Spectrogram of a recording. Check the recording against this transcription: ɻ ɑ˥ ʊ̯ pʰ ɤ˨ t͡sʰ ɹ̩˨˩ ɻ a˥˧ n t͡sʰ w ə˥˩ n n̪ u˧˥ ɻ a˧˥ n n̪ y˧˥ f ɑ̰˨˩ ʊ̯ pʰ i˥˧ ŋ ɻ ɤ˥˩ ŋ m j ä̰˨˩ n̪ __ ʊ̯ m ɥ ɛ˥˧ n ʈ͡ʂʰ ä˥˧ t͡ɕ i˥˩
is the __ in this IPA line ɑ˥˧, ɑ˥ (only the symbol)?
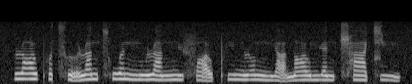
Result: ɑ˥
